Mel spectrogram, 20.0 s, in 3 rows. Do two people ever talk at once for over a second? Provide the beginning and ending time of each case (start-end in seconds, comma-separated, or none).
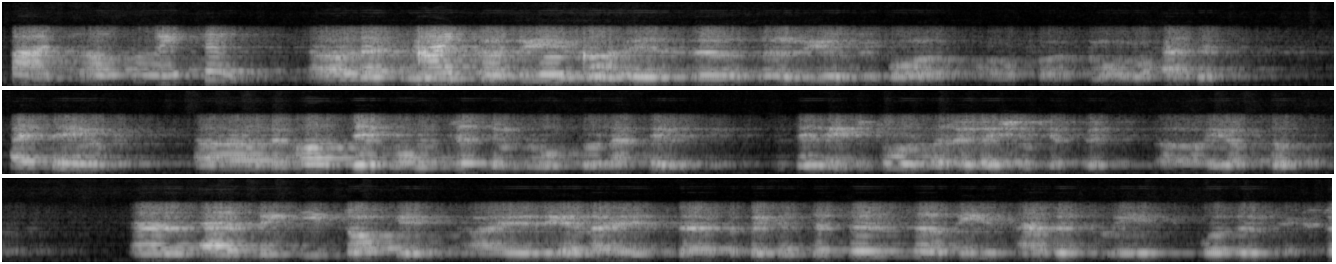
2.1-3.3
